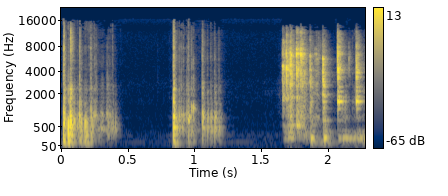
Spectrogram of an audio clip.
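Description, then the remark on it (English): Dice clatter across a tabletop in three short bursts separated by brief pauses, moderately quiet, with a rattling, tumbling sound and no voices, as dice are rolled for Tech and Iron Wolf in a game. “All right, so Tech gets three of those dice, and Iron Wolf gets one. What are you both rolling?”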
